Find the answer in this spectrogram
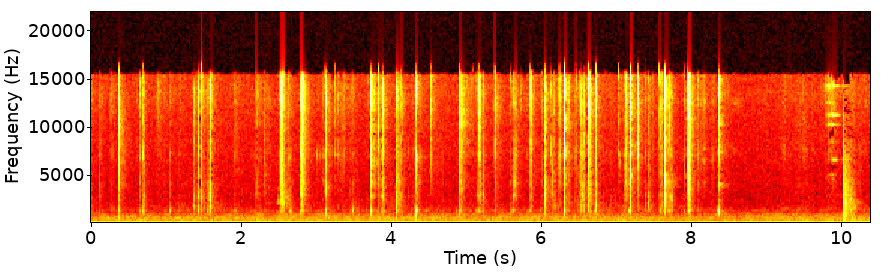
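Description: Bogota lock-picking rake scrubbed and rocked in the keyway of a Wilson Bohannan brass padlock under tension: a rapid, irregular run of small metallic clicks as the pins are bounced, thinning out near the end, over a steady low hum.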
